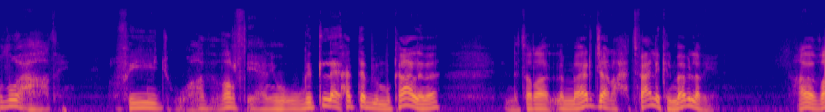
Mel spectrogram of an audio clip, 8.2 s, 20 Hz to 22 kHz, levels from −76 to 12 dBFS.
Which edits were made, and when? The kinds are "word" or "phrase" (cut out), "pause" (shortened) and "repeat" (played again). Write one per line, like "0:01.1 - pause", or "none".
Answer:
0:01.0 - pause
0:02.5 - word
0:03.4 - word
